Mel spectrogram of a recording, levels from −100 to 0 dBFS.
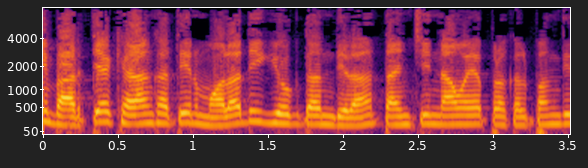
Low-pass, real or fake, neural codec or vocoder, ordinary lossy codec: none; real; none; none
